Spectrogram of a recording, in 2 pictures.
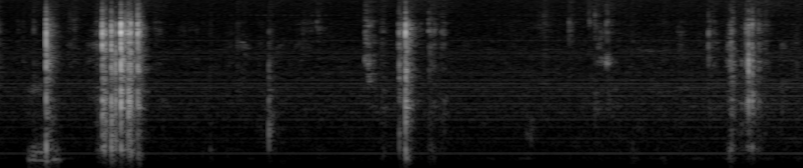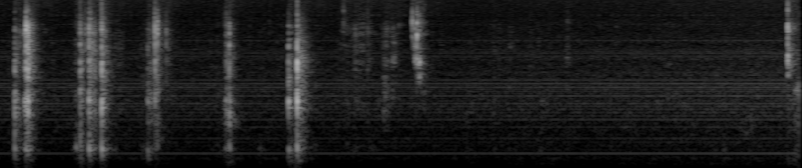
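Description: About a dozen short, sharp clicks and taps at irregular intervals close to the microphone, the loudest two just after the start, over a steady low electrical hum.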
